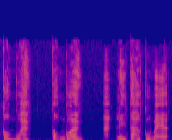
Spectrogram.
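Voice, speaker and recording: A woman playing a gentle, devoted witch mother in a cartoon, emotional and pleading. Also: very high voice, slow, full character voice. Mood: tender. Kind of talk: cartoon dubbing.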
